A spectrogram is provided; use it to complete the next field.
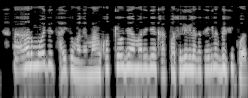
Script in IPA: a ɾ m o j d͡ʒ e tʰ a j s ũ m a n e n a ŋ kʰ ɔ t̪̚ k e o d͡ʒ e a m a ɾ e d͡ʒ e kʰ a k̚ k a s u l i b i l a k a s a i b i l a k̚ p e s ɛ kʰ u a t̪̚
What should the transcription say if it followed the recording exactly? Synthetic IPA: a ɾ m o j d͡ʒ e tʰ a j s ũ m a n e m a ŋ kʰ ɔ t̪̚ k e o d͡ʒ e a m a ɾ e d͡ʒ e kʰ a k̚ p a s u l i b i l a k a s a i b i l a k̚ b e s i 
